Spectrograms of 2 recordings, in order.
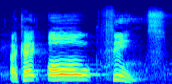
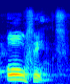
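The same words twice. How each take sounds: First: ALL drawn out slow and loud, ALL things called out for the crowd to echo; slow, loud call to repeat. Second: Said in the usual way. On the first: Shown as a demonstration. Preacher prompting the congregation again, slow and loud. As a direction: stretch out ALL in all things and say it loudly. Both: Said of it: "Everyone say".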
